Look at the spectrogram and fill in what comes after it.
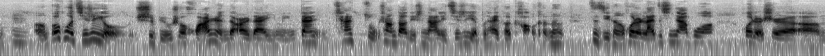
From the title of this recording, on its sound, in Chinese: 此刻我坐在纽约的中央公园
